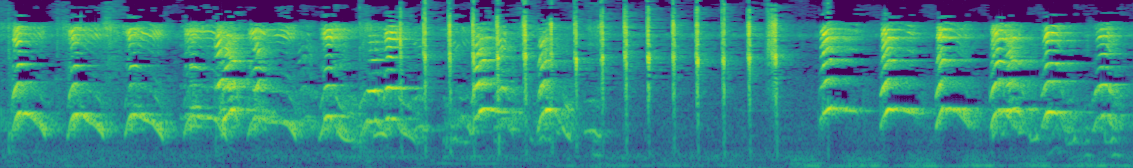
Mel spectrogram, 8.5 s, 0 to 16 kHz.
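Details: Several German Shepherd puppies, 26 days old, whine and yelp together in arched, overlapping cries. A run of sharp, regular clicking taps breaks in midway, then the chorus of puppy whimpers resumes.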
